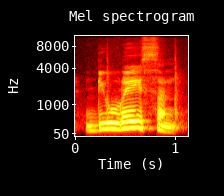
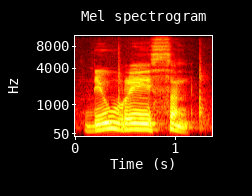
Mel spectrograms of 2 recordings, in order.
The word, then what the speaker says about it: duration: okay they all have they all are Tri syllabic words okay and they all get stress on their they they all have their primary stress on second syllable second syllable okay second syllable you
